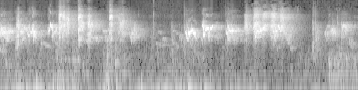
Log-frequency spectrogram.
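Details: Pet budgies produce a dense, shrill warble of squeaks, chirps and grating buzzes, steady and loud throughout with one short drop near the end.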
